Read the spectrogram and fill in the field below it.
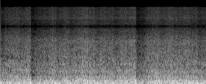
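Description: Wind roars loudly past an open aircraft door.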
